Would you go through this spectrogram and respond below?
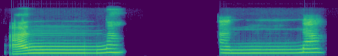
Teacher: we should try to feel the air in our nose when we are holding on the noon sound. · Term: nun gunna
